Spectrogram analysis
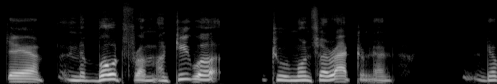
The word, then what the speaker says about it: Antigua: Antigua. Yes. Agua, come on, you cannot pronounce it properly.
